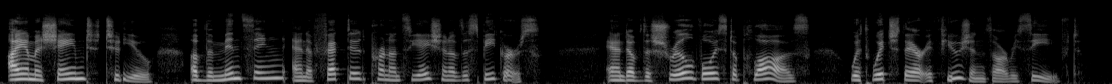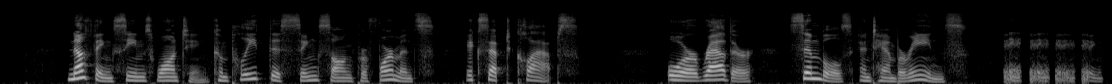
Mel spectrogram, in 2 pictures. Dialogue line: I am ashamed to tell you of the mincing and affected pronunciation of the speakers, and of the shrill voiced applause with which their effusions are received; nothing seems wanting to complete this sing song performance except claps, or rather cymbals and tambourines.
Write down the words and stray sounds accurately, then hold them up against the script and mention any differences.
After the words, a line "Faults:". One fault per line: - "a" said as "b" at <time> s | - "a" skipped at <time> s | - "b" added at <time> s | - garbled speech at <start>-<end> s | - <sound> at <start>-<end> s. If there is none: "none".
I am ashamed to you of the mincing and affected pronunciation of the speakers, and of the shrill voiced applause with which their effusions are received; nothing seems wanting complete this sing song performance except claps, or rather cymbals and tambourines.
Faults:
- "tell" skipped at 1.2 s
- "to" skipped at 13.2 s
- laugh at 21.2-22.2 s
